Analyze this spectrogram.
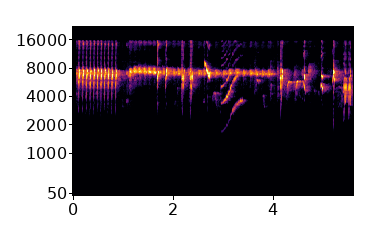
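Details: Kolibri ninja sunbird during a morning airing session: a rapid, evenly pulsed high trill opens, then a sustained thin high whistle with quick sliding notes and sharp chips, ending in scratchy twitters.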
